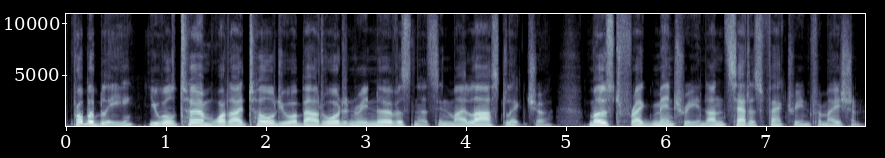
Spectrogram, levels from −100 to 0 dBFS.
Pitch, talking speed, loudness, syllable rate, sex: 145 Hz, 150 wpm, -21 LUFS, 5.5 syllables/s, male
